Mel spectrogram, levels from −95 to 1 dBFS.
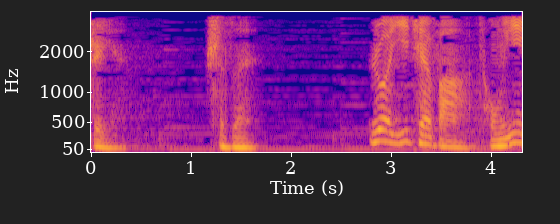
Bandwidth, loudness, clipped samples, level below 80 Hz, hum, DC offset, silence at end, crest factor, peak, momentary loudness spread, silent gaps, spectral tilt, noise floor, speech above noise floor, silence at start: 3.8 kHz; -23 LUFS; under 0.1%; -32 dBFS; none; under 0.1%; 0 s; 18 dB; -4 dBFS; 14 LU; none; -10 dB/octave; -47 dBFS; 27 dB; 0 s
